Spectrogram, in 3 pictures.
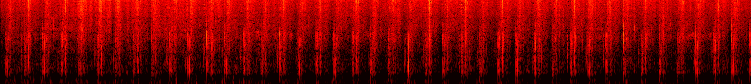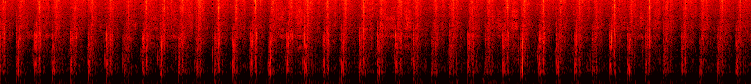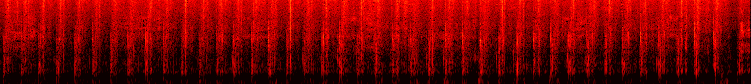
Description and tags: Me running on the road.
running, footsteps, run-on-road, run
